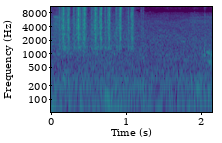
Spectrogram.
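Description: A fast, even run of sharp clicks, about ten a second, which stops a little over a second in, over a steady low street rumble.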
